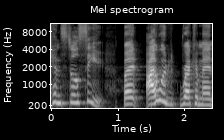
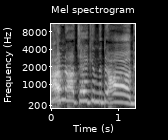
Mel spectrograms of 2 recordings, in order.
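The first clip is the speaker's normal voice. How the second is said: loud, high-pitched, yelled put-on Irish accent; 6 semitones higher, 5 dB louder than usual. Retelling what an Uber driver said to them, imitating an Irish accent. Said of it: "This very like Irish guy was like".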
